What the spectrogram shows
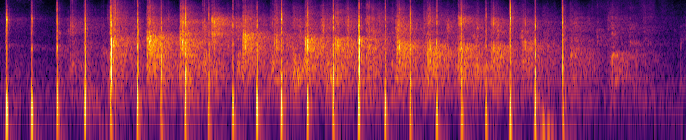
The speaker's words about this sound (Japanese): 母の日ですね、えー、お母さんたちに日頃の感謝を表したいと思います心から拍手をしましょ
